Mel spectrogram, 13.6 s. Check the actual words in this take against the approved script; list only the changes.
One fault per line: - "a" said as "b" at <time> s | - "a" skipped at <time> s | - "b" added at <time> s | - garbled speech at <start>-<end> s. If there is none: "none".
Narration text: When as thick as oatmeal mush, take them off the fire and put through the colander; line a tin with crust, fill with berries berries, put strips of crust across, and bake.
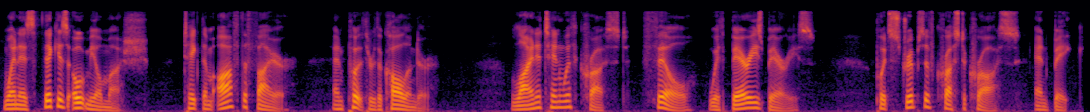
none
